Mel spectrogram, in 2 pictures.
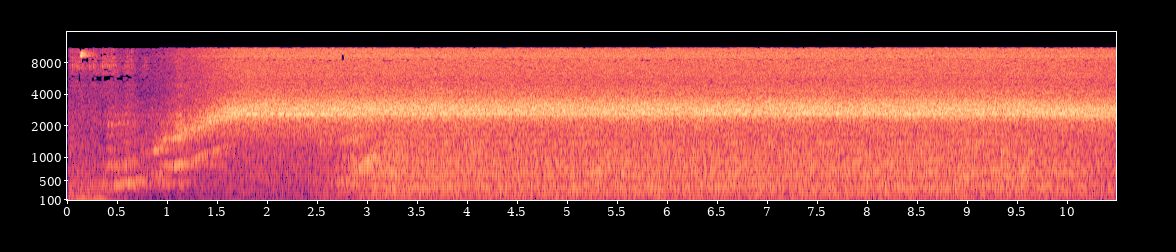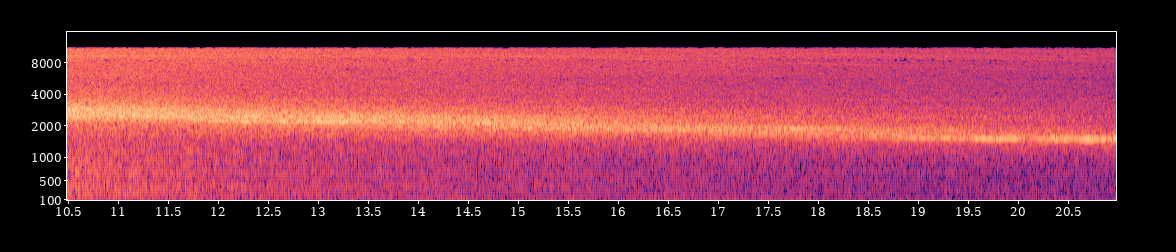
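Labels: The initial sound of a tool starting to work. 0:00.0 - 0:00.8
A worktool emits a steady mechanical cutting sound with a vacuum-like whoosh from the airflow. 0:00.9 - 0:21.0

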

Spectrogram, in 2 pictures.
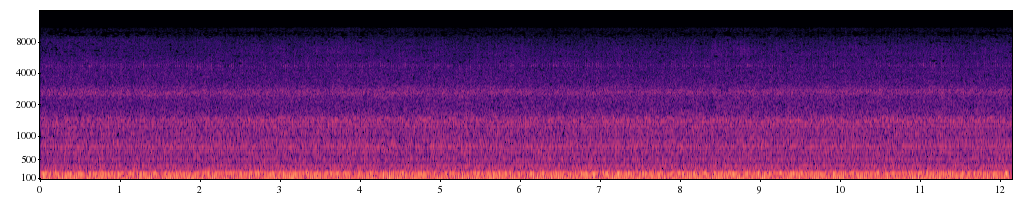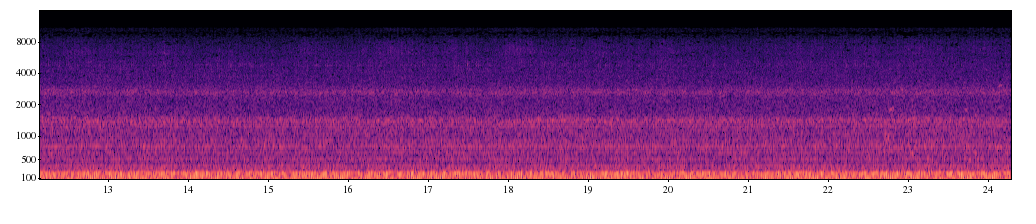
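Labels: The engines of military equipment are running continuously. 0:00.0 - 0:24.3

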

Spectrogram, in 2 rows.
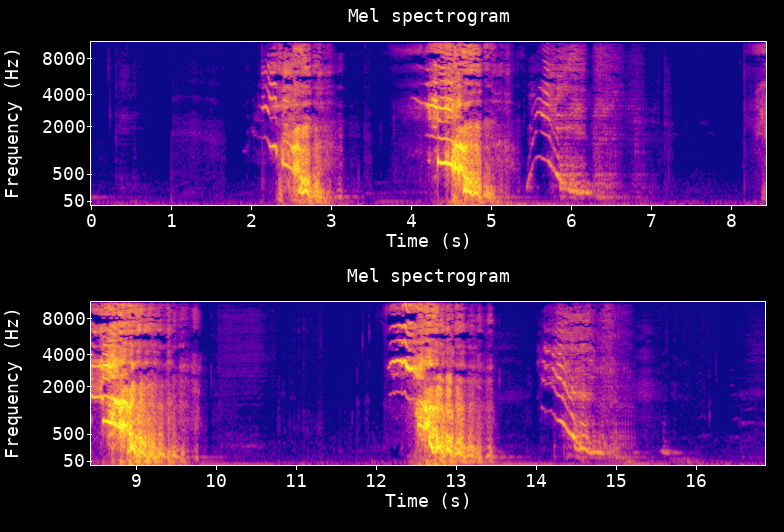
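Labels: A horse is nickering. 0:02.1 - 0:02.9
A horse neighs. 0:04.1 - 0:05.0
A horse is nickering. 0:05.6 - 0:06.3
A horse neighs. 0:08.4 - 0:09.7
A horse neighs. 0:12.2 - 0:13.5
A horse is nickering. 0:14.2 - 0:14.9
Someone is speaking in the distance. 0:15.9 - 0:16.9

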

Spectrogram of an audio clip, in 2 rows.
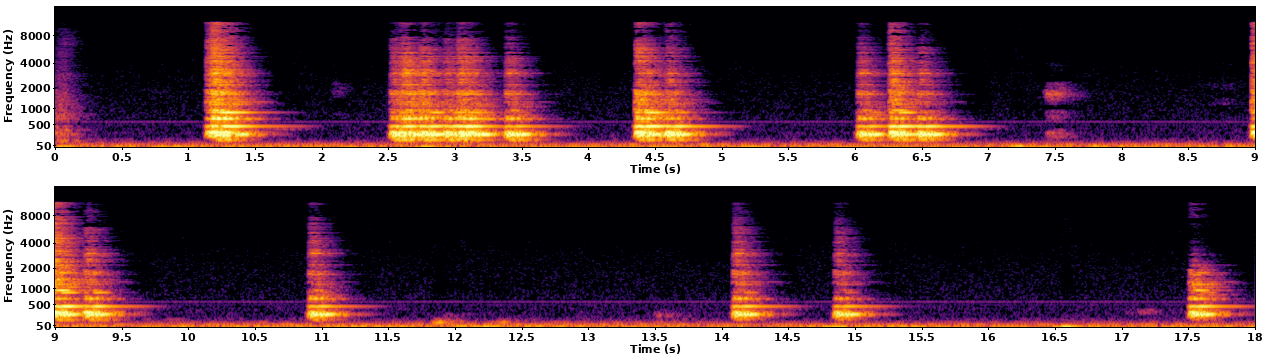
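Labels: Small raindrops hitting the floor. 0:00.0 - 0:00.8
A large raindrop falls on a metallic surface. 0:00.9 - 0:01.7
A large raindrop falls on a metallic surface. 0:02.4 - 0:07.0
Small raindrops falling on the floor. 0:07.2 - 0:08.6
A large raindrop falls on a metallic surface. 0:08.9 - 0:09.6
A small drop of rain falls on a metal surface. 0:10.6 - 0:13.3
A small drop of rain falls on a metal surface. 0:14.0 - 0:17.9

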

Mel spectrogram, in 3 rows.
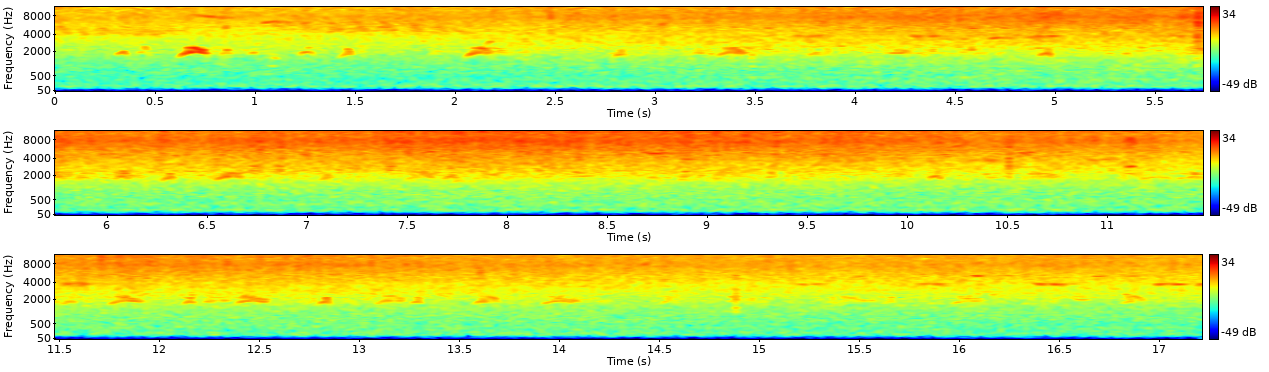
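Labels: Wind rustling through tree leaves, creating a harsh sound, accompanied by distant, arrhythmic bird calls and chirps. 0:00.0 - 0:17.2

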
